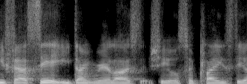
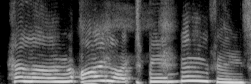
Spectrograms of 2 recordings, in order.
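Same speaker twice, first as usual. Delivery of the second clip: put-on very high, slow, loud childlike voice; 7 dB louder than usual. Imitating an actress's real interview voice: imitating Mia Goth's childlike voice. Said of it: "she speaks like she's twelve".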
